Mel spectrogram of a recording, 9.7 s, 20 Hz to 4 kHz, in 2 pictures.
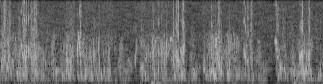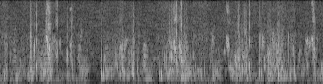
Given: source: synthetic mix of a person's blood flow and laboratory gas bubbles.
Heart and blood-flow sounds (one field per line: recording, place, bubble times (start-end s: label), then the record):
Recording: Doppler ultrasound of blood flow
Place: precordium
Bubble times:
0.00-0.76 s: bubbles
0.89-1.69 s: bubbles
1.99-2.80 s: bubbles
3.01-3.83 s: bubbles
4.10-4.71 s: bubbles
4.74-4.98 s: bubbles
5.16-5.77 s: bubbles
5.81-5.97 s: bubbles
6.32-6.96 s: bubbles
7.17-7.95 s: bubbles
8.17-8.64 s: bubbles
8.70-9.31 s: bubbles
9.40-9.69 s: bubbles
From the record:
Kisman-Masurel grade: 444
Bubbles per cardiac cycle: continuous sound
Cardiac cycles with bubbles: 100%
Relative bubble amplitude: maximal (0.775 to 0.999)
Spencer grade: 4 (maximum detectable bubble signal sounding continuously throughout systole and diastole of every cardiac period, and overriding the amplitude of the normal cardiac signals)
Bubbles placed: only in the low amplitude regions of the cardiac cycle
